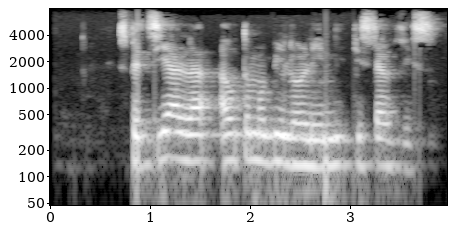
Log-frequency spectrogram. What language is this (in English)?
Esperanto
